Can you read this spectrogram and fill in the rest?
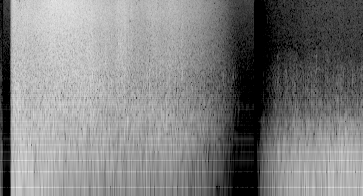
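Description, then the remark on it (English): A huge roaring crash of a burning aircraft falling from the sky into Lake Michigan during a lightning storm bursts in loudly and washes out over several seconds, then a brief silence gives way to a muffled, low underwater rumble. “purple-white sparks blinded my vision before crashing into the depths of Lake Michigan.”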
